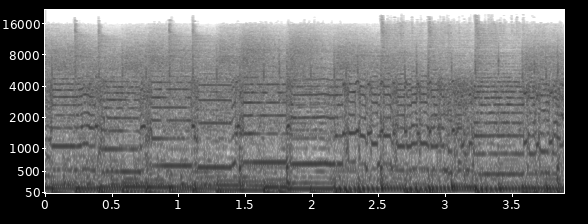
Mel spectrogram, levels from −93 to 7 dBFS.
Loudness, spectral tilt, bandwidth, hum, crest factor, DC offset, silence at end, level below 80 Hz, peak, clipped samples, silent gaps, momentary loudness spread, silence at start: -14 LUFS; -4 dB/octave; 17.5 kHz; none; 14 dB; under 0.1%; 0 s; -22 dBFS; 0 dBFS; under 0.1%; none; 1 LU; 0 s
